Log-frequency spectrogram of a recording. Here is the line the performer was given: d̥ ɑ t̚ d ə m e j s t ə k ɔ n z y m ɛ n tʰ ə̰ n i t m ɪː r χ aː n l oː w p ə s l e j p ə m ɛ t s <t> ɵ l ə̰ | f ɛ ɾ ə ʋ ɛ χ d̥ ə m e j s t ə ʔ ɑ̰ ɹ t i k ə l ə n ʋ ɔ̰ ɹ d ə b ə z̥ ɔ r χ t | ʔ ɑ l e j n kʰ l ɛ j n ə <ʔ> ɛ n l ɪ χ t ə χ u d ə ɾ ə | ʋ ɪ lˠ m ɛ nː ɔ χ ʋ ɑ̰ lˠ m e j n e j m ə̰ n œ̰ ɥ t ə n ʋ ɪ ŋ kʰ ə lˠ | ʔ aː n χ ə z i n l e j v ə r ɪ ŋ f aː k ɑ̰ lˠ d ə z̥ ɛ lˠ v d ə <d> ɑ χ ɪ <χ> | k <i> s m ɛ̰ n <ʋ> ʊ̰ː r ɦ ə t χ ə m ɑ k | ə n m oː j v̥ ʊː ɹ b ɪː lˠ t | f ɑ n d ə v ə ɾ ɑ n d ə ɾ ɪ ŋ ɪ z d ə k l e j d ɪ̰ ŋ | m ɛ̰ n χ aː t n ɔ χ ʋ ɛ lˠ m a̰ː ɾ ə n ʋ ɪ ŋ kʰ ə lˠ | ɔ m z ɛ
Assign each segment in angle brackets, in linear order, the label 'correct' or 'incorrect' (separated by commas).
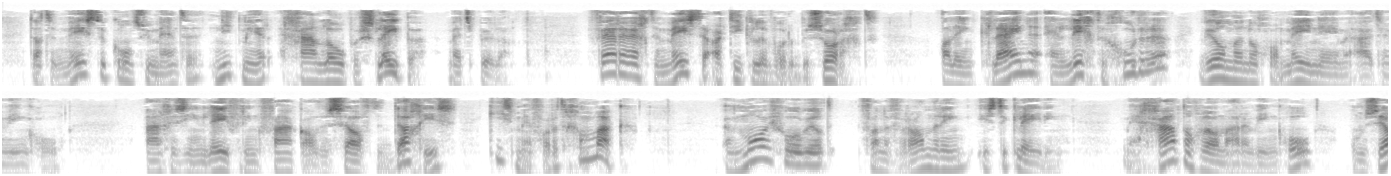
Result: incorrect, correct, correct, incorrect, correct, incorrect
